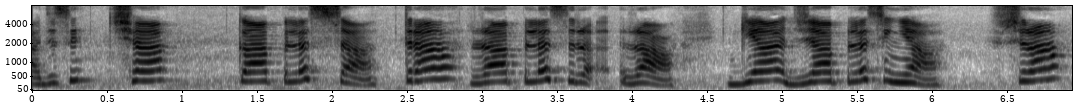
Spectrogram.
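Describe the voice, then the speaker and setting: A woman teaching a grammar lesson for exam preparation, repeating each sound and word slowly for her pupils. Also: sits high. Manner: slow, drawn-out repetition of sounds and words for pupils.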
